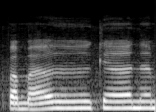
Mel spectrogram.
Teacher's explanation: نون ساکن کے بعد کاف آ رہی، منکم میں بھی نون ساکن کے بعد کاف آ رہی، دونوں جگہ غنہ کر کے پڑھیں گے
